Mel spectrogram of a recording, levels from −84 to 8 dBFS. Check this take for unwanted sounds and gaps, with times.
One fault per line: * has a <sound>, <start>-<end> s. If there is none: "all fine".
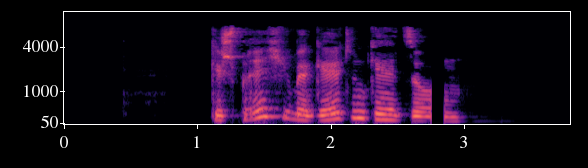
* has a dropout, 2.8-2.9 s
